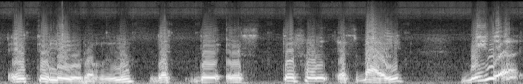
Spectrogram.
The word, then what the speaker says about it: Zweig: Me corrigieron también los amigos alemanes porque yo pronunciaba Stefan Zweig y en realidad me dicen que la manera correcta de hacerlo es Stefan Zweig.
